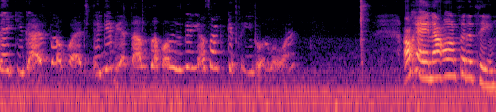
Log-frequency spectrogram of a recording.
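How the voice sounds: With lively intonation, a woman talks at a moderate pace in an extremely high pitch.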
